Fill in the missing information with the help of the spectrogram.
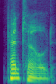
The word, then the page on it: pentode: American English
